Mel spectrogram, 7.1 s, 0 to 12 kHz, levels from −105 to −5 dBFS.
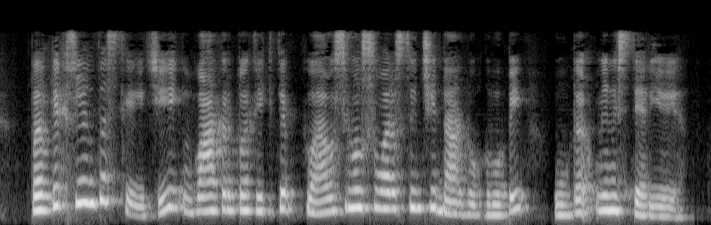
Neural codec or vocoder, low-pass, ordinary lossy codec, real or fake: codec, 16 kHz, 1 kbps, FunCodec, trained on Chinese and English, 50 frames a second; 7.2 kHz; MP3, 48 kbps; fake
